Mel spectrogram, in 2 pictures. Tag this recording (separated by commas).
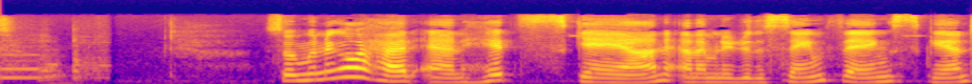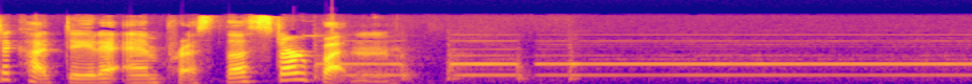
inside a small room, Speech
